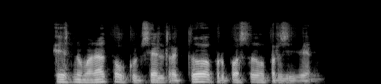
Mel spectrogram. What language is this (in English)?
Catalan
